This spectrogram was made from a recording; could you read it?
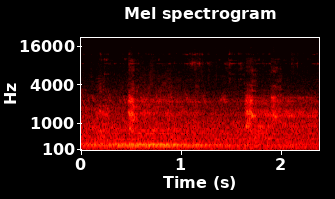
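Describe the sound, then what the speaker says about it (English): Cartoonish dogs from the VR game Trover Saves the Universe whimper and yip in short bursts over a steady game-world hum, fairly close and moderately loud. "What's up, puppies?"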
